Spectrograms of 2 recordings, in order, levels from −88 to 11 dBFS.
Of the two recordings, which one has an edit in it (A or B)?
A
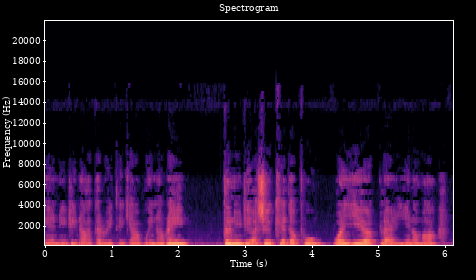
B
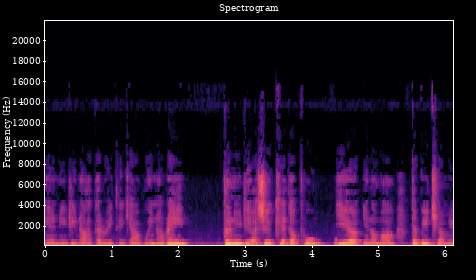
B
